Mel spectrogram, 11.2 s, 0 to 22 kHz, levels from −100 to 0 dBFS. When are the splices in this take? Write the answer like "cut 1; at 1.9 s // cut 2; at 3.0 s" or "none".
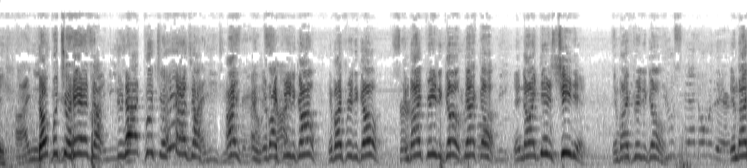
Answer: none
